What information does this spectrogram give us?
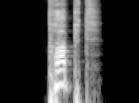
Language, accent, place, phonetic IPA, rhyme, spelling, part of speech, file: German, Germany, Berlin, [pɔpt], -ɔpt, poppt, verb, De-poppt.ogg
- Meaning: inflection of poppen: 1. second-person plural present 2. third-person singular present 3. plural imperative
